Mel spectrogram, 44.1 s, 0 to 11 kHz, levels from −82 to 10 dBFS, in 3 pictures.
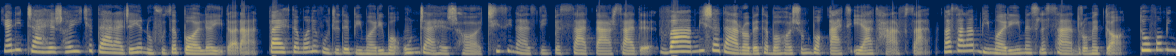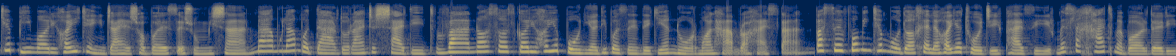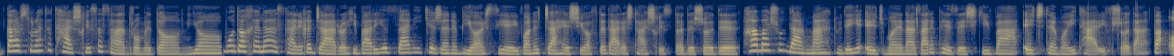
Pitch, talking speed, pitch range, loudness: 205 Hz, 140 wpm, 175-260 Hz, -19 LUFS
